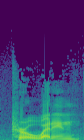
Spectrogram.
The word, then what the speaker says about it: pirouetting: And what's the word? Pirouetting? Is that how you pronounce it? – Yes. Good job.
